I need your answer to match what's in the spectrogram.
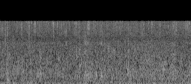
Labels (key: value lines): label: biophony
recorder: SoundTrap 300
